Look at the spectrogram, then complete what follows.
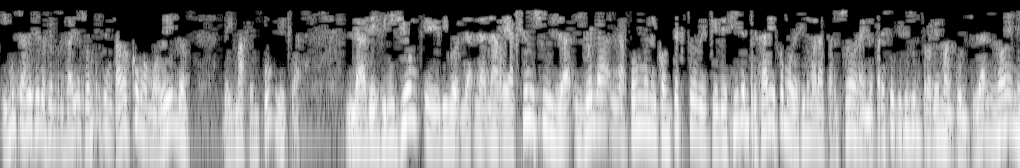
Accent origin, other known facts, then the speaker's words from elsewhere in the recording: Madrid, Community of Madrid, Spain; Bueno, yo soy de Madrid.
